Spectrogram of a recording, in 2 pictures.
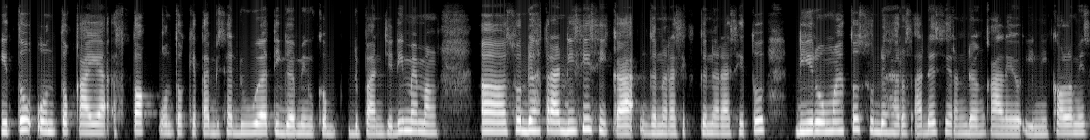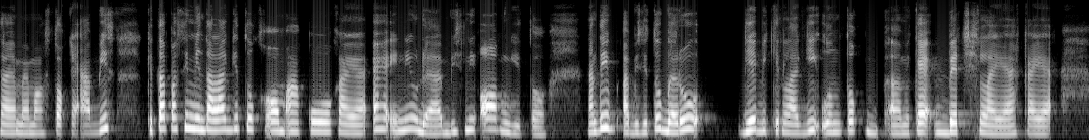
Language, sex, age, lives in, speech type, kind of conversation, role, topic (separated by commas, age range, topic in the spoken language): Indonesian, female, 30-34, Indonesia, conversation, podcast, guest, Apa makanan keluarga yang selalu dibawa dari generasi ke generasi?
